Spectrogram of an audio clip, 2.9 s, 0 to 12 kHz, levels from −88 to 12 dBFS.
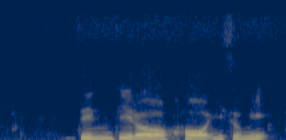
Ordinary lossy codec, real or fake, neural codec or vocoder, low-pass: Opus, 32 kbps; real; none; 10.8 kHz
